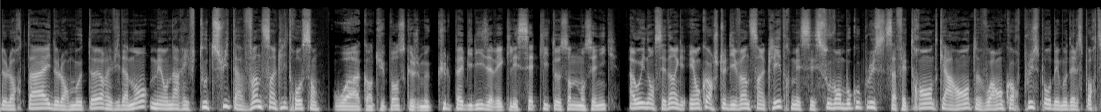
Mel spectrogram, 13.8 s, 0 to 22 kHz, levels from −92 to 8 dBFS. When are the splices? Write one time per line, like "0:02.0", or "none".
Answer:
none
